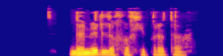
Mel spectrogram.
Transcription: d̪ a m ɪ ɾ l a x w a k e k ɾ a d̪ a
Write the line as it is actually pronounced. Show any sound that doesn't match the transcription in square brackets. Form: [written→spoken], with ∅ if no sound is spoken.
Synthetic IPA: d̪ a m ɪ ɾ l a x w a [k→x] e [k→p] ɾ a [d̪→t̪] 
